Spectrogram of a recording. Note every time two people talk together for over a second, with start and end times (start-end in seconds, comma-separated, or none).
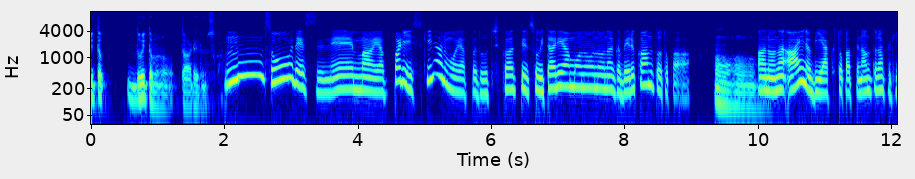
none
